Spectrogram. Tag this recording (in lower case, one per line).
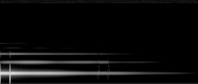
keyboard (musical)
music
musical instrument
piano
